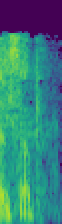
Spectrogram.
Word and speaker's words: Aesop: Yeah, Aesop.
